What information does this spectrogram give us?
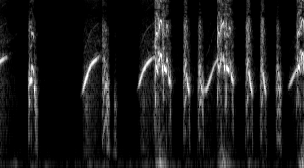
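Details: Grey francolin in jungle, calling in a loud, uneven series: upward-sliding whistles, each followed by short, harsh, staccato notes, the pattern speeding up toward the end with no clear background sounds.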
